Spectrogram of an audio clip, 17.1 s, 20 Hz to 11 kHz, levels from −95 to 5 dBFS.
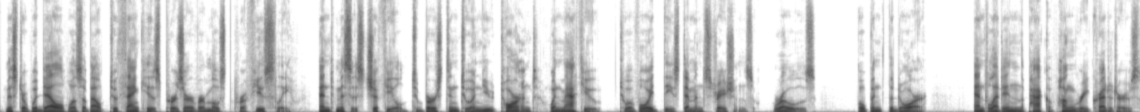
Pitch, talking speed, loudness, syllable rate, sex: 90 Hz, 130 wpm, -21 LUFS, 4.1 syllables/s, male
